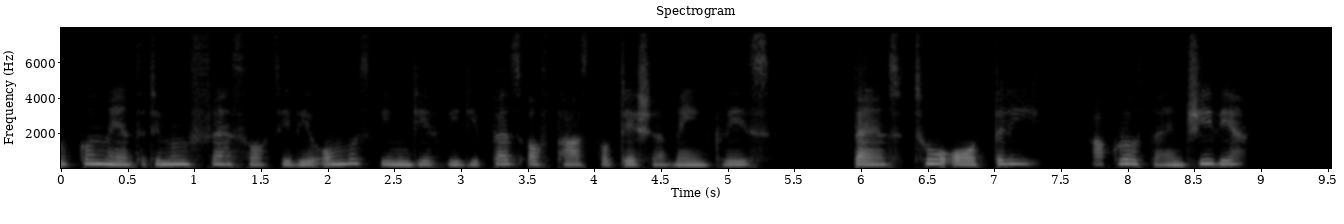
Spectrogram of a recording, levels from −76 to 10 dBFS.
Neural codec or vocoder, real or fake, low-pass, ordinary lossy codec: codec, 16 kHz, 0.2 kbps, FocalCodec; fake; none; none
